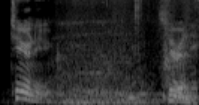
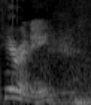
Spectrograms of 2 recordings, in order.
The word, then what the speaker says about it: Tierney: Well, My name is Tierney. Tyranny. spell That's that. Tierny. Interesting. Awfully Tierney. strange name. T-I-E-R. T-I-E-R. Like Tierney. Voice is so N-Y. Tierney. No, tyranny. I thought you said tyranny. Oh no, Tierney.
